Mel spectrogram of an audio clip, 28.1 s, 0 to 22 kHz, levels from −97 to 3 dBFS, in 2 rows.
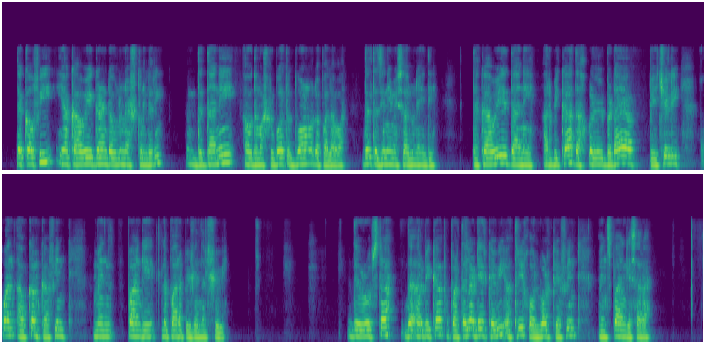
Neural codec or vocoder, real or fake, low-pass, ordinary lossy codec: none; real; 7.2 kHz; none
